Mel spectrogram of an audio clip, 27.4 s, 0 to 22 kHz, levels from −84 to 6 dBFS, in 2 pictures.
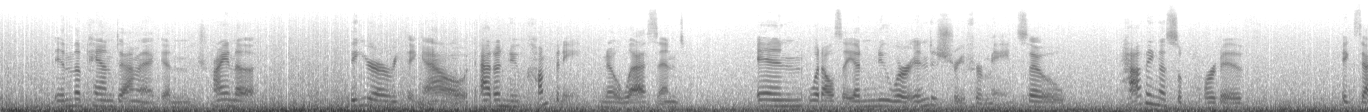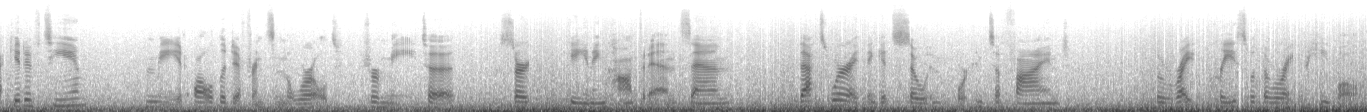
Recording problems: wind noise on the microphone; heavy; 8 dB below the speech

